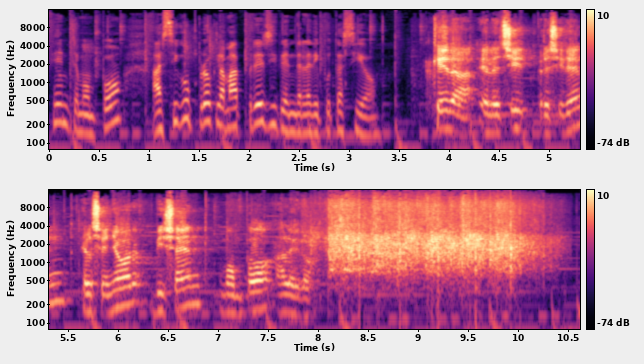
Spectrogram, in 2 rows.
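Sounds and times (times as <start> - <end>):
speech: 0.0 - 8.2
crowd applause at a council vote proclamation: 7.8 - 10.6.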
